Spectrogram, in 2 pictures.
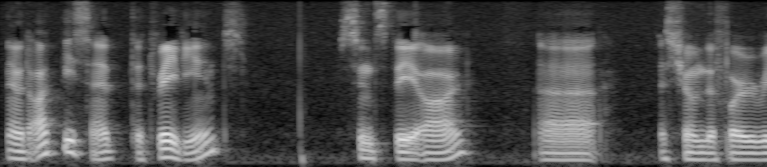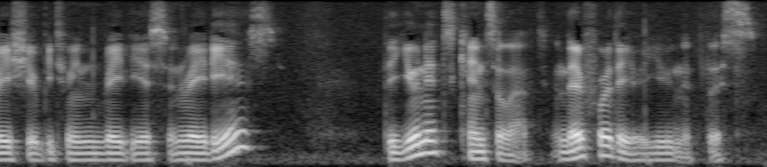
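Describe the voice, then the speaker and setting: A man with a deep, gravelly, darkish voice and big pitch swings tutors math at normal speed in an informal step-by-step lecture. He uses formal, wordy phrasing and corrects himself hesitantly.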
